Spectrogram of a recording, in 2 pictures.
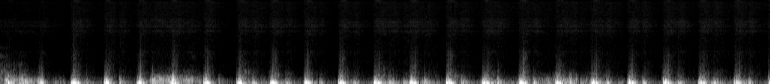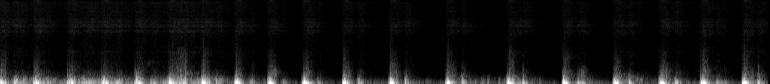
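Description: A quick run of strong, deep heart thumps, faster than a resting pace.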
